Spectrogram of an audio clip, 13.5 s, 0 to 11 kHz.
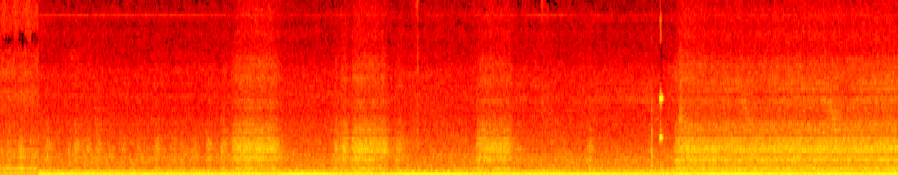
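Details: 1998 Jaguar XK8 at idle: low grinding rumble like a dragged metal pipe, worse with AC on or steering turned, gone at higher rpm; absent with the belt off, so a belt-driven accessory is suspected; tensioner pulley felt rough and was replaced.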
